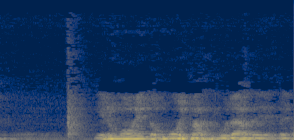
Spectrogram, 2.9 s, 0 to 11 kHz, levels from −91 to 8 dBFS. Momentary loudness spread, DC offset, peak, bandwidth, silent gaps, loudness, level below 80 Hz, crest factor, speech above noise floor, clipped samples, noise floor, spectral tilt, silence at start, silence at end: 20 LU; under 0.1%; -8 dBFS; 4 kHz; none; -22 LUFS; -48 dBFS; 14 dB; 29 dB; under 0.1%; -50 dBFS; -10.5 dB/octave; 0 s; 0 s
